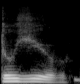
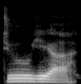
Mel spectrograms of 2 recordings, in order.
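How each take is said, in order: First: The word 'you' is said in full. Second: The word 'you' is reduced to a short 'ya'. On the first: The speaker calls it wrong. "not do you" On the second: The speaker calls it right. "natives will pronounce it do ya"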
